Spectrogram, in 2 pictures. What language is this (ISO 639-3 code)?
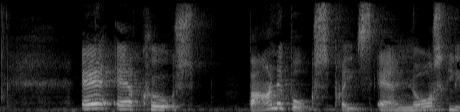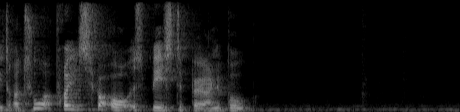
dan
